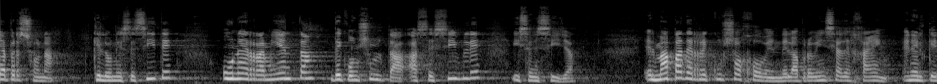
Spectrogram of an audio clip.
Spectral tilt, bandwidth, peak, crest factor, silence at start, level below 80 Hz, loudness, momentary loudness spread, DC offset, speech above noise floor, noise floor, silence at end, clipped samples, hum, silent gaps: -5 dB/octave; 15.5 kHz; -4 dBFS; 20 dB; 0 s; -60 dBFS; -23 LUFS; 11 LU; under 0.1%; 26 dB; -49 dBFS; 0 s; under 0.1%; none; none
